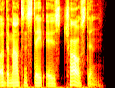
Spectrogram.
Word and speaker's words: Charleston: the mountain state is charleston charleston like the name charles and then add tun to the end charleston charleston west virginia all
